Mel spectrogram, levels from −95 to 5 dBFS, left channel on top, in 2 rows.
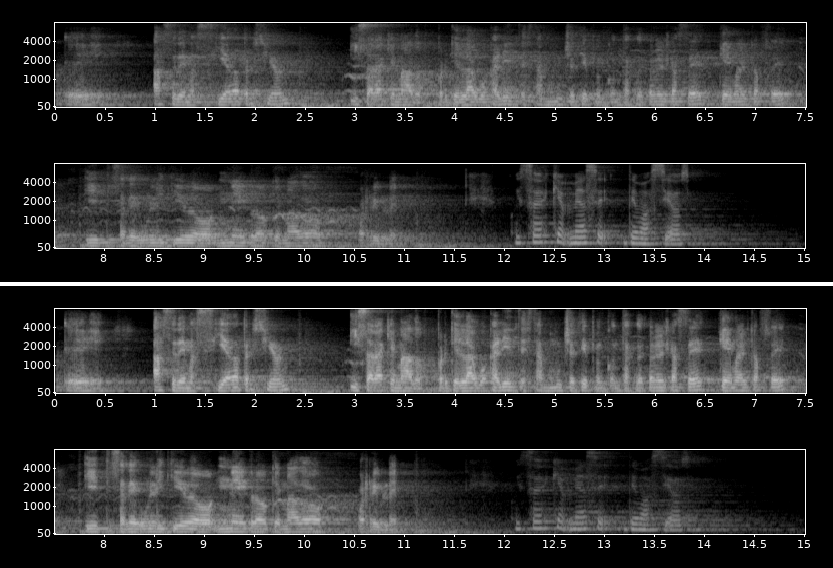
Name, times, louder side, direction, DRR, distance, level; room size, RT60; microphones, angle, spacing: voice 1, 0.1-0.5 1.0-2.3 3.0-7.3 7.8-10.2 10.5-11.0, right 5 dB, 55° right, 14 dB, 0.4 m, -31 dB
sound 1, 1.9-2.0 2.4-2.5 3.1-3.2 3.7-3.8 4.3-4.4 4.9-5.0 5.5-5.6 6.1-6.2 6.6-6.7 7.2-7.3 7.7-8.0 8.3-8.4 8.9-9.0 9.5-9.6 10.0-10.2 10.6-10.7 11.1-11.2, equal, 90° right, 2.6 m, -48 dB
sound 2, 2.9-3.3 3.9-6.7 7.4-10.6, left 1 dB, 5° left, 1.2 m, -54 dB
voice 2, 11.7-13.8, left 4 dB, 45° left, 12 dB, 0.4 m, -43 dB
12.5 x 11.0 x 5.0 m, 2.5 s
head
